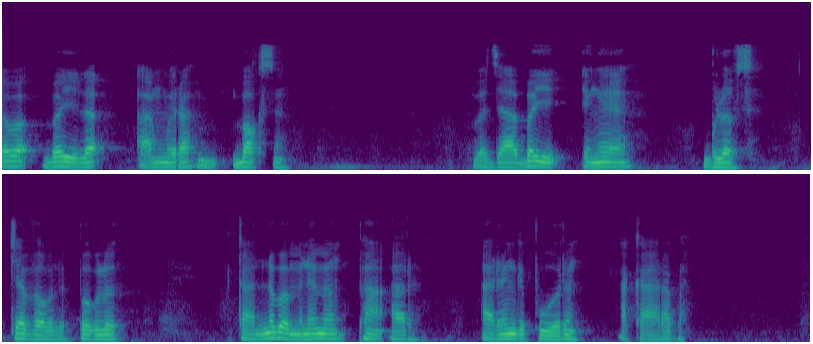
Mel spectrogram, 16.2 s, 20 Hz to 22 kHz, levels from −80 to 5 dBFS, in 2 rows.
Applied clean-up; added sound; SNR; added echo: none; none; none; none.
